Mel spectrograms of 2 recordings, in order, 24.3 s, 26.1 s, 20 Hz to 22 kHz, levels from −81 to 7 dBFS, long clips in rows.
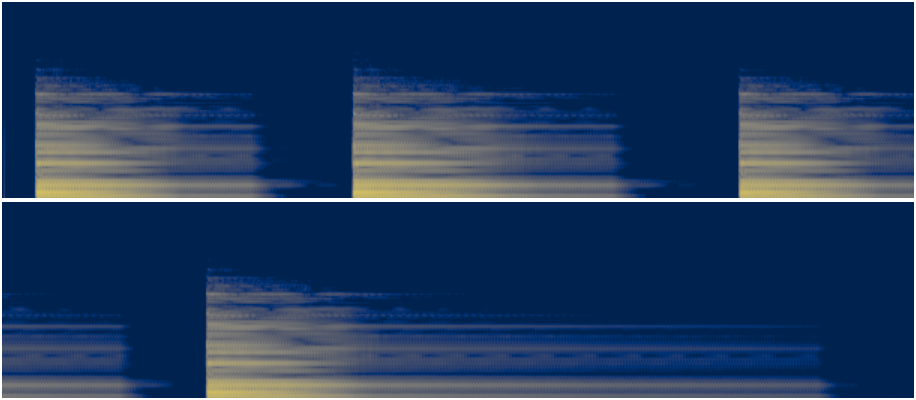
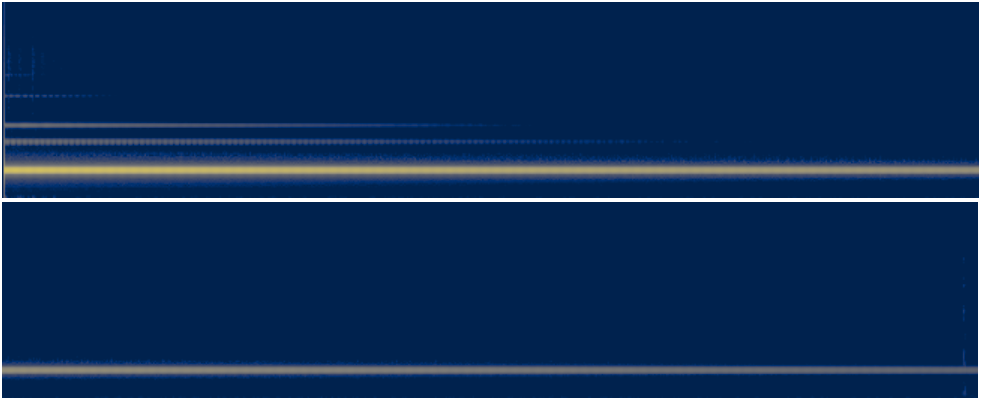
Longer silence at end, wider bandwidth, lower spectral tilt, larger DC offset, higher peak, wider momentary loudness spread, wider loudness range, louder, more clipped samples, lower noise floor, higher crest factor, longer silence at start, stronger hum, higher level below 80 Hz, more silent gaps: first, 6.75 s vs 5.25 s; first, 4 kHz vs 1.8 kHz; first, -11 dB/octave vs 2.5 dB/octave; neither; first, -2 dBFS vs -8 dBFS; about the same, 27 LU vs 25 LU; second, 17 LU vs 25 LU; first, -16 LUFS vs -19 LUFS; neither; first, -81 dBFS vs -52 dBFS; about the same, 18 dB vs 14 dB; first, 0.45 s vs 0 s; neither; first, -26 dBFS vs -82 dBFS; neither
